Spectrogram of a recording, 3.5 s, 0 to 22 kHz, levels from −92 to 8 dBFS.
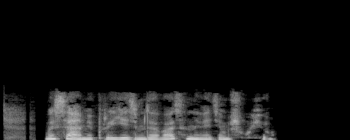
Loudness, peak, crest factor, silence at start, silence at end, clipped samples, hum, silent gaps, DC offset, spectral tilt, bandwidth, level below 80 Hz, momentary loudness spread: -20 LUFS; -4 dBFS; 18 dB; 0.05 s; 0.75 s; under 0.1%; none; 0.37-0.45 s; under 0.1%; -5 dB/octave; 7.8 kHz; -62 dBFS; 14 LU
